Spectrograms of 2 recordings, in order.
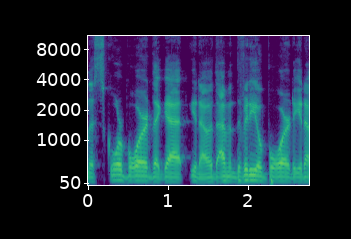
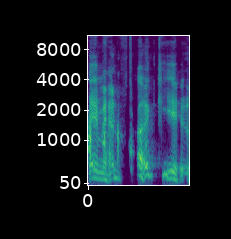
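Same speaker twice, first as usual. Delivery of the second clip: upset, sore, pitched-up voice; 9 semitones higher than usual. Retelling a friend's parting reply as he walks off, mock-upset retort. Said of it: "he walks off all upset".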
